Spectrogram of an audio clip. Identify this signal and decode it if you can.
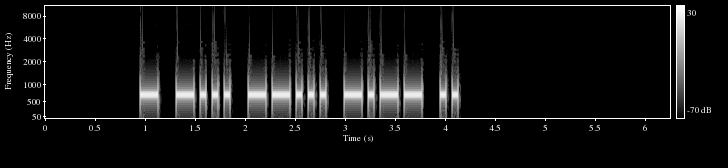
Morse code, heard as a keyed tone, about 20 wpm, 700 Hz. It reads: TB7YI
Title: DXCC-100 Call Signs - 5 Characters - Repeated 2x - 20wpm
